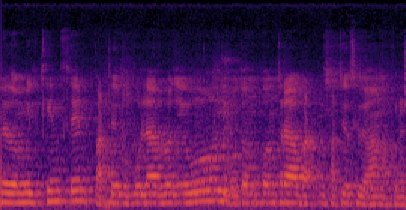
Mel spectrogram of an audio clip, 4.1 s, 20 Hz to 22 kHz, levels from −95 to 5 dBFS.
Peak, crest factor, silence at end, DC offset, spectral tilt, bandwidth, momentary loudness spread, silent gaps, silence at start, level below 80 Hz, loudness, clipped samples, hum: -20 dBFS; 18 dB; 0 s; under 0.1%; -5.5 dB/octave; over 20 kHz; 4 LU; none; 0 s; -68 dBFS; -38 LUFS; under 0.1%; none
